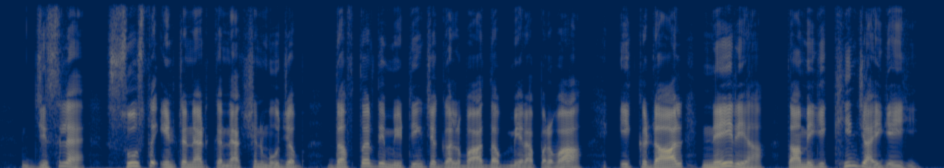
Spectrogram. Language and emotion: Dogri, angry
